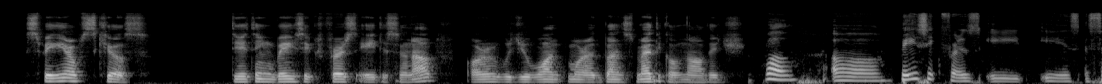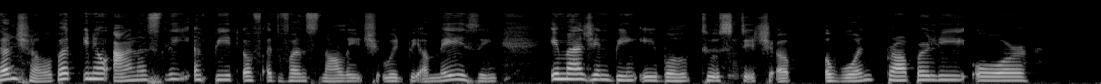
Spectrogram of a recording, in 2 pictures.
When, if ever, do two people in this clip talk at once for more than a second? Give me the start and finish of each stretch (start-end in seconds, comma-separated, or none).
none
